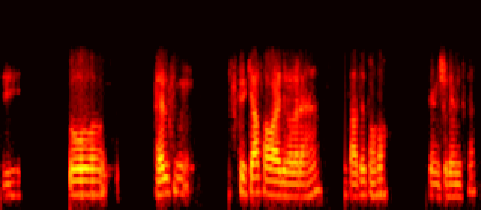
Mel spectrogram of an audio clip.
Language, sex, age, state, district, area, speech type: Urdu, male, 18-30, Uttar Pradesh, Saharanpur, urban, conversation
